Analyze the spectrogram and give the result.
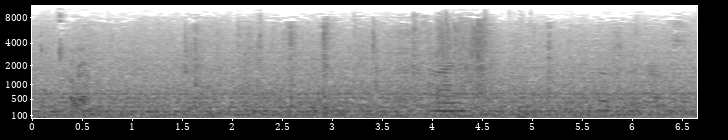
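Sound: train sound effect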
